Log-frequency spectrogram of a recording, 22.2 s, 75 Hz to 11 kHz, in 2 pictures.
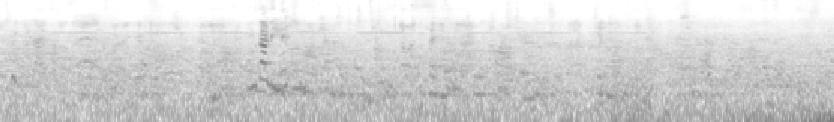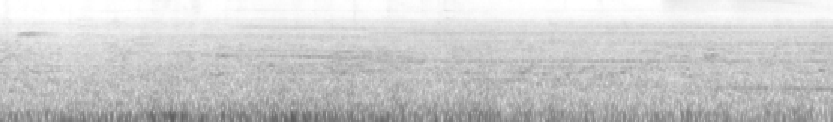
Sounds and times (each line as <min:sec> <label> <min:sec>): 0:04.2 Trains traveling through 0:22.2
0:08.2 Train stops 0:22.2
